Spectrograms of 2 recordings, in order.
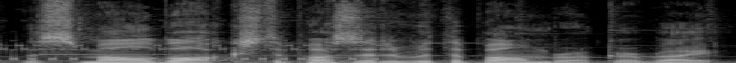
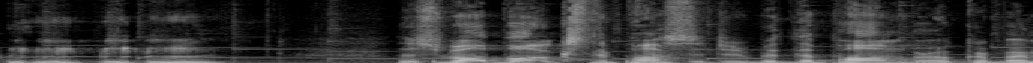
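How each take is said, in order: First: It is read in the speaker's natural voice. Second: It is read in a put-on judge voice. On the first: The speaker calls it wrong. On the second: The speaker calls it right.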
